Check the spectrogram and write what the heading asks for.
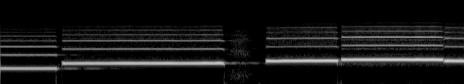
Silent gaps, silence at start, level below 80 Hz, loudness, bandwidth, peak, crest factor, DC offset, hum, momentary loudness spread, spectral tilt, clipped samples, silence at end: none; 0 s; -80 dBFS; -18 LUFS; 7.4 kHz; -10 dBFS; 8 dB; under 0.1%; none; 12 LU; 3 dB/octave; under 0.1%; 0 s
